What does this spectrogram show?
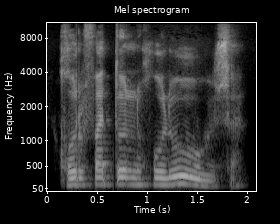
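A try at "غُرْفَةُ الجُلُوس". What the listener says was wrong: Ghurfatu itu jim. julus.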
